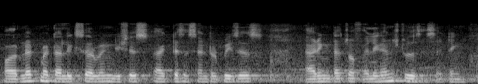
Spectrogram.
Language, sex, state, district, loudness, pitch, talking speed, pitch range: English, male, Arunachal Pradesh, Lower Dibang Valley, -17 LUFS, 135 Hz, 190 wpm, 130-140 Hz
